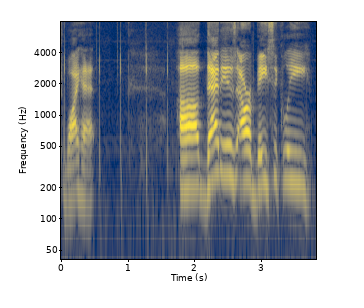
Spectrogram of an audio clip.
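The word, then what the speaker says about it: y-hat: Um and it is and then that's actually pronounced as Yhat. The Y with the little hat on there, it's pronounced Yhat.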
